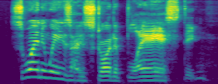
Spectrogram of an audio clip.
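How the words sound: It is an impression of the meme speaker.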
